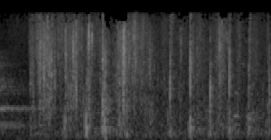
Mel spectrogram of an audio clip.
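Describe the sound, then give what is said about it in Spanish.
Footsteps of a man walking through a sunny garden with an umbrella: a steady series of soft, faint steps, with a voice speaking over them. “Hardy camina por el soleado jardín con paraguas.”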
